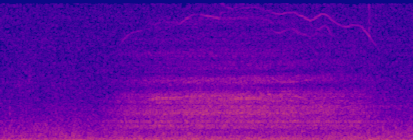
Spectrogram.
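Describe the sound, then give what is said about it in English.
A slow, deep breath drawn in during a guided meditation, a soft airy hiss that swells and holds for over a second, faint and alone. “Take a deep breath in”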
